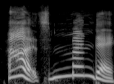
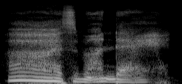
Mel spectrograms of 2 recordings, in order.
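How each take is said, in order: First: It is said in an eager, excited tone. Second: It is said in a flat, unexcited tone.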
